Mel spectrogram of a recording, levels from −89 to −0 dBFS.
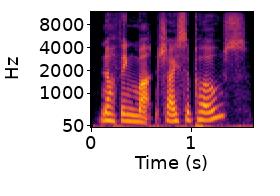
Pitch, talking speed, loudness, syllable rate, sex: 215 Hz, 150 wpm, -20 LUFS, 4.9 syllables/s, female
